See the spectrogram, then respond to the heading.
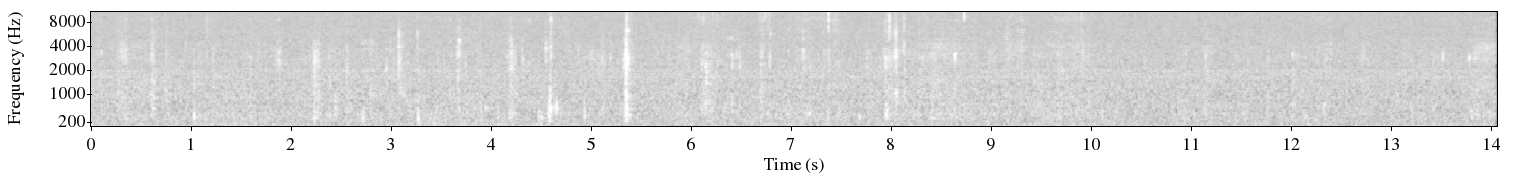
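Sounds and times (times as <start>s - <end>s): person chewing food: 0.0s - 10.2s, 11.1s - 14.0s.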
